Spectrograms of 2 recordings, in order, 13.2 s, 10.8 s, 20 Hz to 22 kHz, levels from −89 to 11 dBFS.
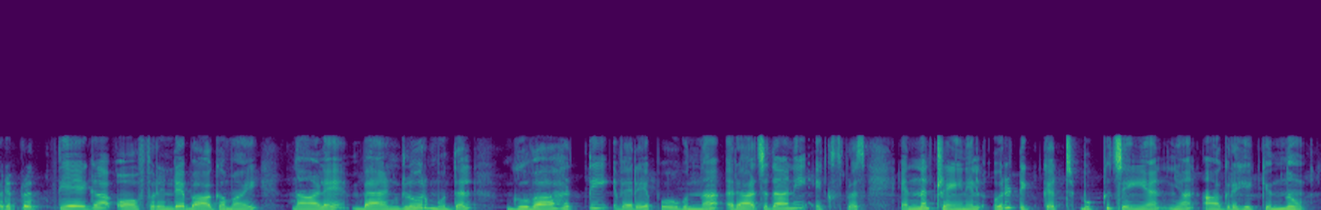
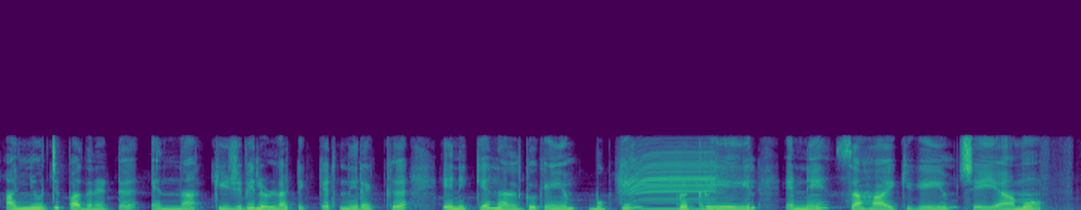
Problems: background sounds at intervals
